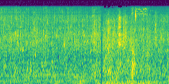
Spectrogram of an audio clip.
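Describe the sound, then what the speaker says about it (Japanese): Wind blowing across Lake Kitaura on a bass-fishing outing, a loud, constant rushing buffet on the microphone with lapping water underneath, swelling slightly toward the end, with no voices. "北浦結構風吹いて、まあ、暑いんですけど、まあ、ちょっと心地よい感じでしたね"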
